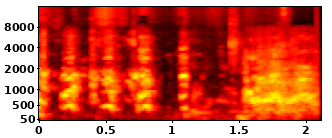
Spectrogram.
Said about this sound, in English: Uh-oh, it sounds like a dog fight.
